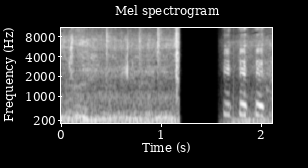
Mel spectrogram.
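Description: Steady low outdoor rumble, with a few faint clicks, cut off about a second in by a brief dead-silent gap at an edit. A child's voice starts near the end.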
